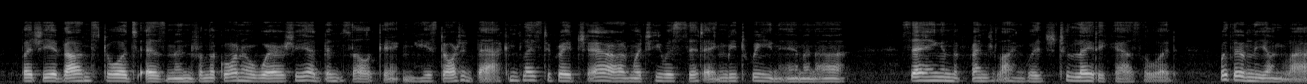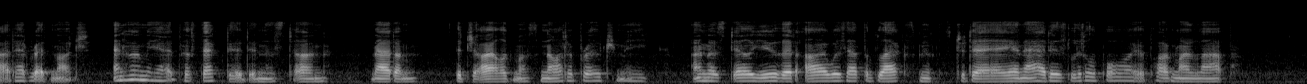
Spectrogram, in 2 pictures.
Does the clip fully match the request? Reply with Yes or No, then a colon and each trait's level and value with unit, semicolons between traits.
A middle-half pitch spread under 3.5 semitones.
Yes: narrow, 2.6 semitones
